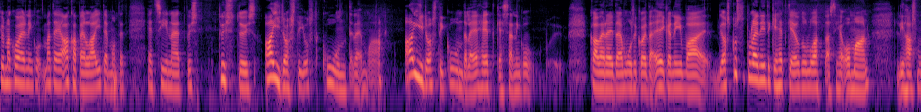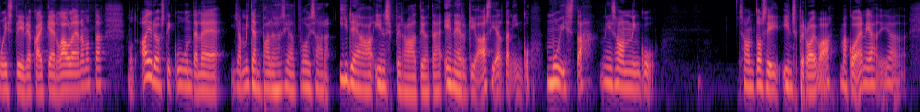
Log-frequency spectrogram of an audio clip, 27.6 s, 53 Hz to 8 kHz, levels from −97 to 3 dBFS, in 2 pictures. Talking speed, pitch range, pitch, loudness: 160 wpm, 150-185 Hz, 165 Hz, -30 LUFS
